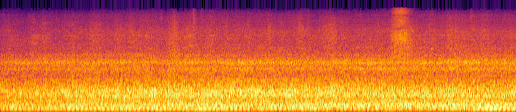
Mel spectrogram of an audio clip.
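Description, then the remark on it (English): Steady rumble and rattle inside a moving train carriage, continuous and fairly loud, with rhythmic clatter and a brief high squeal near the end; no one speaks. “Gosh, nobody be on this train if they feel sick, because it probably, yeah, add to it.”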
